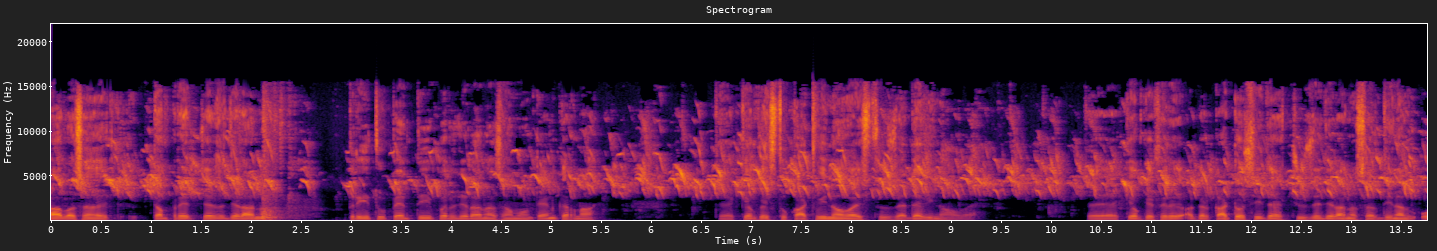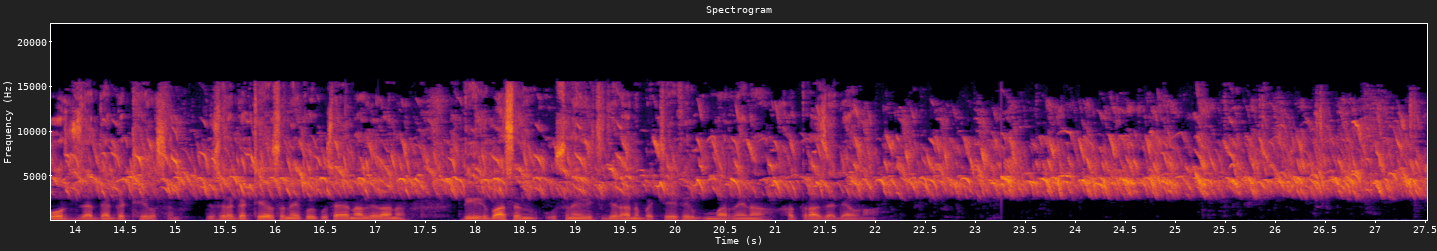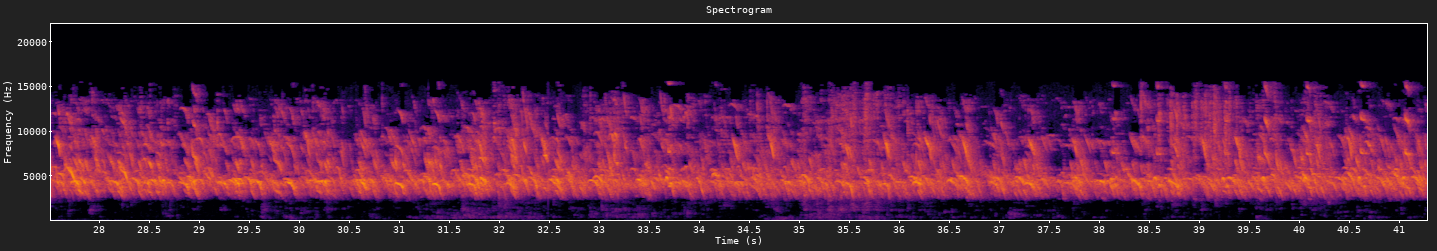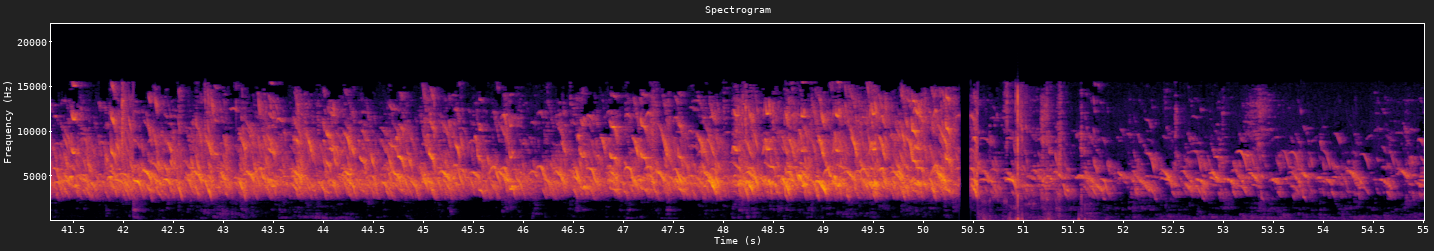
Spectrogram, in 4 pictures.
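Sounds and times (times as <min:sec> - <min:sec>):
chicks peeping: 0:00.0 - 0:55.0.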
